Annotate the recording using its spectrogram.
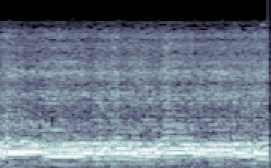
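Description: Electric guitar playing a riff, its notes changing several times a second.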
